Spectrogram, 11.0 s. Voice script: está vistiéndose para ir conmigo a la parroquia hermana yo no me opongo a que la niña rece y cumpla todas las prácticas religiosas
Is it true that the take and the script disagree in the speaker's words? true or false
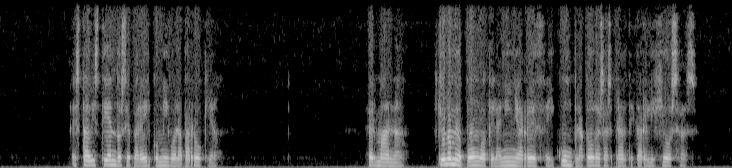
false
